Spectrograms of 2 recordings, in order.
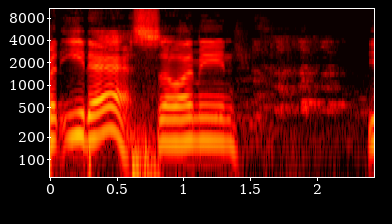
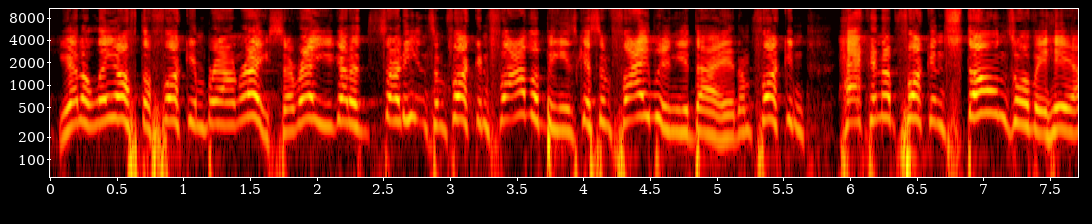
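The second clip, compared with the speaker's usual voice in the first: higher, brash fast-talking Pesci voice; Joe Pesci impression; 6 semitones higher than usual. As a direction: do a hyped-up little New York tough guy. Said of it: "That's Joe Pesci, all right?".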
